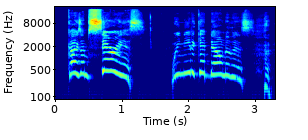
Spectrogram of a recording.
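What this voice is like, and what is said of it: Very high-pitched serious voice. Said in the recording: “this is really super high voice”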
